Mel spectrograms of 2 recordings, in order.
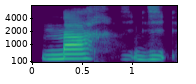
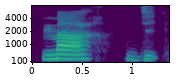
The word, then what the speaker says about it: mardi: De ahí, mardi, mardi.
